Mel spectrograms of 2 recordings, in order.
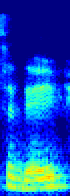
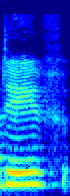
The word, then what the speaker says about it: Dave: welcome everyone I'm Dave uh my last name is pronounced like the way the way is say the way um but Dave is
